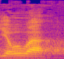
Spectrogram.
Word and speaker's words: 야훼: 왜냐하면 원래 일을 행하시는 여호와 그 일을 지어 성취하는 야훼 하나님이신데, 야훼라 해도 좋고 여호와라 해도 좋습니다. 그러나 야훼란 말이 더 정확한 발음입니다.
